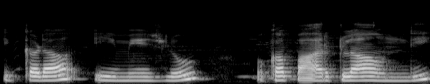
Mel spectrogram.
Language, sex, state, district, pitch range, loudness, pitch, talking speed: Telugu, female, Andhra Pradesh, Sri Satya Sai, 180-230 Hz, -16 LUFS, 190 Hz, 110 wpm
